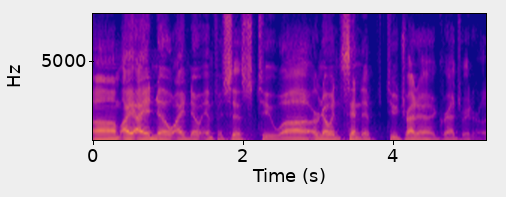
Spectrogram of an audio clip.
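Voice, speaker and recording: A man's normal speaking voice at medium pitch, ordinary pitch variation, a moderate pace with hardly any pauses, big swings in loudness, and a very clean recording with a silent background. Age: 30s. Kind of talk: casual sports talk radio. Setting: radio studio.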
